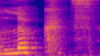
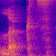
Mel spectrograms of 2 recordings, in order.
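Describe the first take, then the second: First: The word is said slowly and broken apart. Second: The word is said quickly and naturally. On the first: "speed up your pronunciation as well, from looked" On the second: "a completely natural looked"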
